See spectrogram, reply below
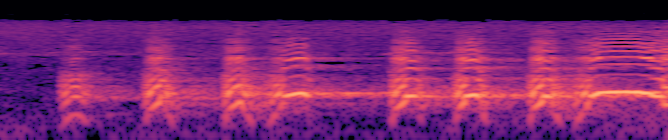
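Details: Two barred owls calling at night, a pair revving up territorial calls, possibly in response to another pair, give a rapid run of wavering hooting notes around three per second, some drawn into rising-falling wails; barred owl.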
